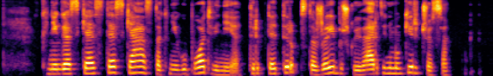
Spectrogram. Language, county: Lithuanian, Vilnius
